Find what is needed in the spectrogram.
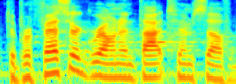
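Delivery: ordinary delivery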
